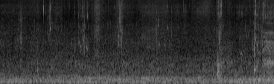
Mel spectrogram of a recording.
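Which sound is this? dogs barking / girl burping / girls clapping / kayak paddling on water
kayak paddling on water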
